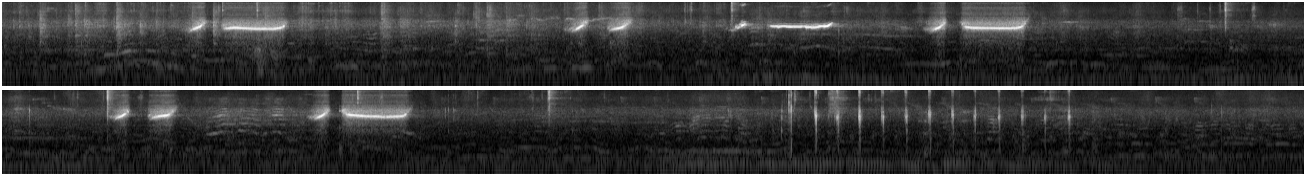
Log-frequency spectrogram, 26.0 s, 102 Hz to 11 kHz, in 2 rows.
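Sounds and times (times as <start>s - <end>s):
parrot whistling: 5.7s - 6.3s.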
